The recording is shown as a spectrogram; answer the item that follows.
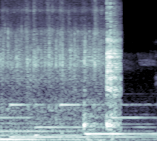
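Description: Spiced fish fries in a pan over a low to medium flame, a steady close sizzle throughout with a brief louder crackle as the pieces are stirred, before it cuts off abruptly.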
